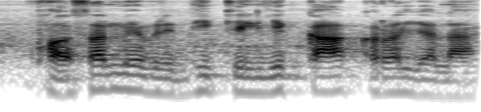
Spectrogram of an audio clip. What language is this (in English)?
Bhojpuri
